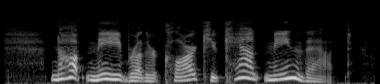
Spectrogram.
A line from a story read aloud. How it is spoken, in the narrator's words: I sensed immediately my inability and limitations, and I cried back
